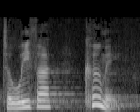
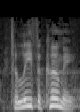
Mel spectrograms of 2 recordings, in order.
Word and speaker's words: Talitha kumi: If you wanted to know how to say, damsel, arise, or girl, get up, this is how you say it. Talitha kumi. It's what I say to my wife on Sunday mornings. Talitha kumi.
